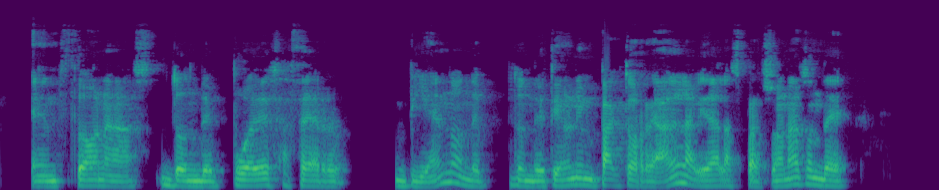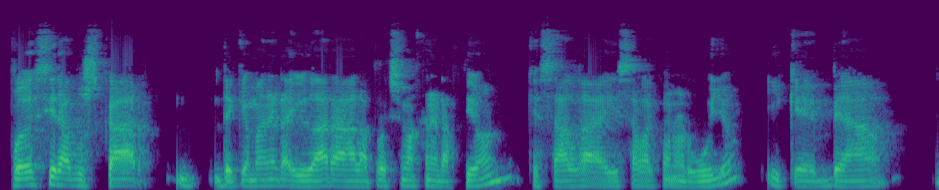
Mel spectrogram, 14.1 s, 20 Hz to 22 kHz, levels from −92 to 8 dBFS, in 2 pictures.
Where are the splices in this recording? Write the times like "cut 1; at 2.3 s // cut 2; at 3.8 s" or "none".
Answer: none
